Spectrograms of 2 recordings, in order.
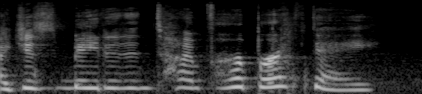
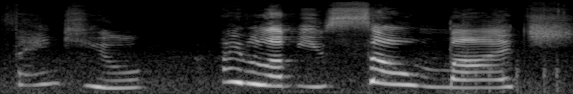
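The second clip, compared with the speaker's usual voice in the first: tearing up, on the verge of tears; 4 semitones higher than usual. Speaker thanks the other person, tearing up. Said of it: "I'm tearing up now".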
